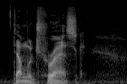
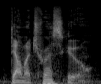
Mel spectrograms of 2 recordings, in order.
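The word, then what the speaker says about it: Dimitrescu: welcome to castle demotresque apparently even though ethan pronounces it uh dumbotresque the romanian pronunciation would be domitrescu check this out i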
